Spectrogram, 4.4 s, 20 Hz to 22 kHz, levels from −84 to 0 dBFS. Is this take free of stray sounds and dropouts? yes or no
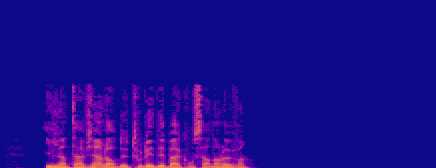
yes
